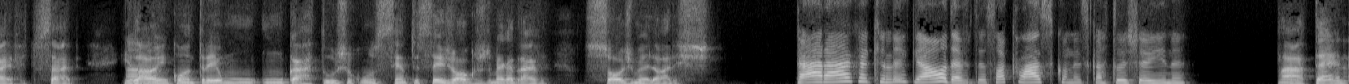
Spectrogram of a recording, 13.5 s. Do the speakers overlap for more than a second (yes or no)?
no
